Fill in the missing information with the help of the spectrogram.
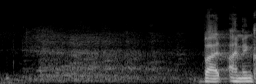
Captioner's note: laughter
